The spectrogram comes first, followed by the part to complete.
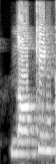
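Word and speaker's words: knocking: silent letters को देखा नॉकिंग का के साइलेंट है ऑफ का टी साइलेंट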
